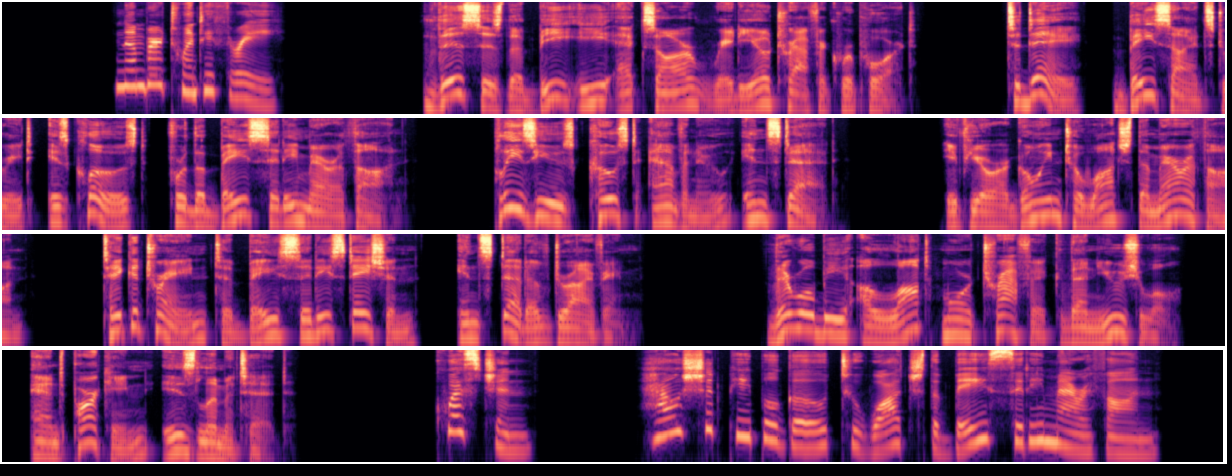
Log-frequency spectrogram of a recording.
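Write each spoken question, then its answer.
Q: How should people go to watch the Bay City Marathon?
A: By train to Bay City Station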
